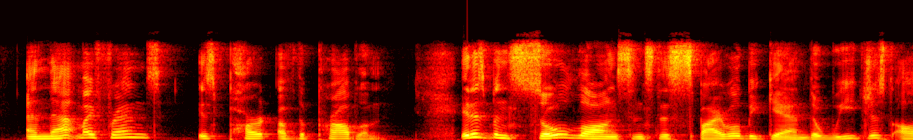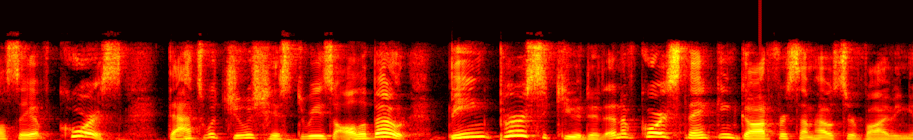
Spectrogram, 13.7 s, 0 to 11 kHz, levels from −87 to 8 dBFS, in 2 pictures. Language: English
